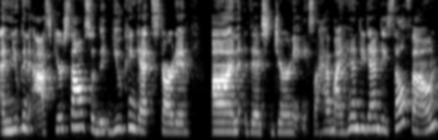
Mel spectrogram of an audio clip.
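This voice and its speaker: The recording is very clean, with a silent background. A woman speaks at a moderate pace in a high, bright, sharp voice with ordinary pitch variation. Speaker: life coach. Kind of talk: casual advice vlog. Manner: loud; filler-heavy, many ums and pauses.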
